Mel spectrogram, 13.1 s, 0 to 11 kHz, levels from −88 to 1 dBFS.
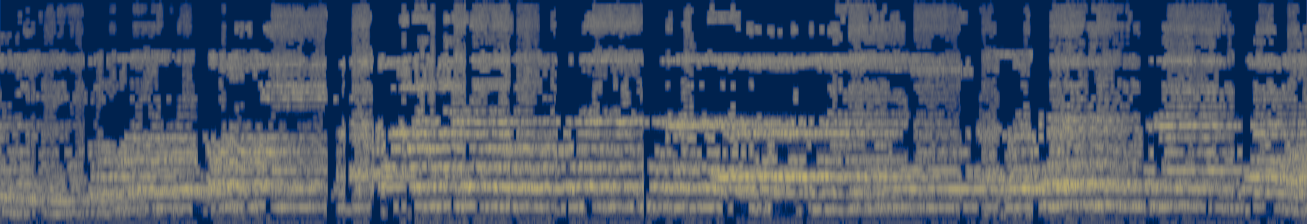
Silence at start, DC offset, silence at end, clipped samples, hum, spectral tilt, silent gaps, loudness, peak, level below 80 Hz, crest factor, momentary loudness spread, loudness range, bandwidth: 0 s; under 0.1%; 0 s; under 0.1%; none; -1 dB/octave; none; -29 LUFS; -14 dBFS; -74 dBFS; 16 dB; 7 LU; 3 LU; 11 kHz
